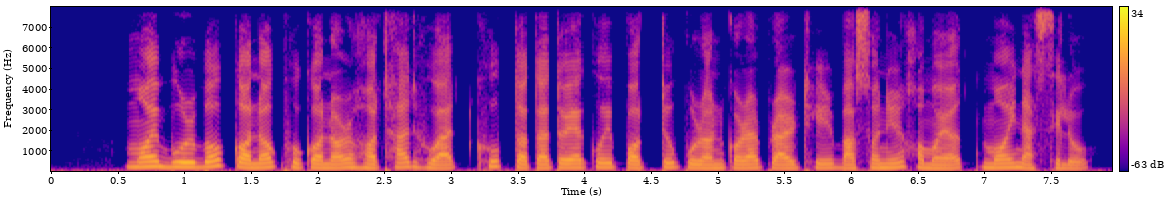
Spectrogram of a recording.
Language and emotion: Assamese, neutral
